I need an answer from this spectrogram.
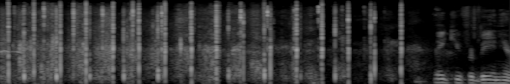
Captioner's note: audience clapping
